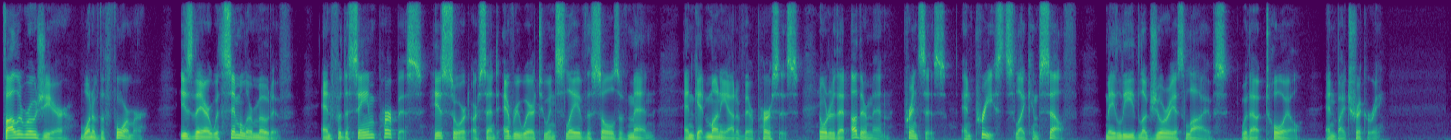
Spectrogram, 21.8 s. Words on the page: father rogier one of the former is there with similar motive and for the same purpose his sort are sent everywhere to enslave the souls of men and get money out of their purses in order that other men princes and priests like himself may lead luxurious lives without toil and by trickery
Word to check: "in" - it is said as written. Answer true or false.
false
